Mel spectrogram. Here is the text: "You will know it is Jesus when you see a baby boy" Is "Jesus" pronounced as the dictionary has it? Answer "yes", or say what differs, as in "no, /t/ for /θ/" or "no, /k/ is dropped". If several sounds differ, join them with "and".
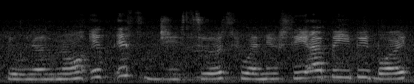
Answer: no, /s/ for /z/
